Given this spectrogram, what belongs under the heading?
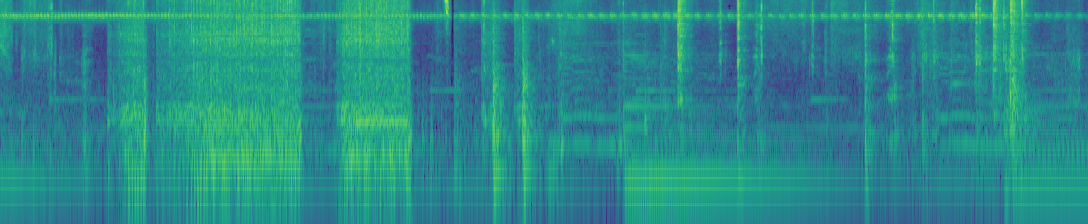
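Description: A sewing machine runs a short stitching pass on a simple, lightweight travel bag, with bursts of whirring motor and needle noise followed by softer handling clicks.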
